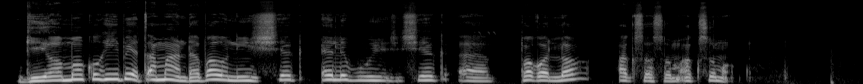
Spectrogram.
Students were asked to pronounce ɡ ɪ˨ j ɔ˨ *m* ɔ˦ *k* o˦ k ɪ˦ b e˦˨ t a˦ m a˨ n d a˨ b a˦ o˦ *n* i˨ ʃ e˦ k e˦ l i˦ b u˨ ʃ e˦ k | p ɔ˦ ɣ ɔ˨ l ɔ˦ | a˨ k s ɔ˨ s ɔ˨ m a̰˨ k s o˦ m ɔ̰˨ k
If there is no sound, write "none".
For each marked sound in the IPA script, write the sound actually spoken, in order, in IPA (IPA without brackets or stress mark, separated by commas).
m, k, n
